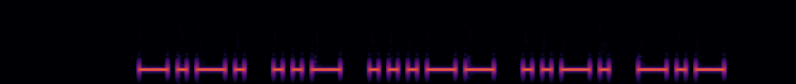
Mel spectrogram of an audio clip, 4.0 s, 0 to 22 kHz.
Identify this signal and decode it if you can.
Morse code, heard as a keyed tone, about 25 wpm, 700 Hz. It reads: CU3FK
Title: DXCC-100 Call Signs - 5 Characters - Repeated 3x - 25wpm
